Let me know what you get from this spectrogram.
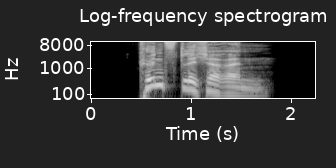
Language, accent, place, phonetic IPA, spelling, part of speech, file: German, Germany, Berlin, [ˈkʏnstlɪçəʁən], künstlicheren, adjective, De-künstlicheren.ogg
- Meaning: inflection of künstlich: 1. strong genitive masculine/neuter singular comparative degree 2. weak/mixed genitive/dative all-gender singular comparative degree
